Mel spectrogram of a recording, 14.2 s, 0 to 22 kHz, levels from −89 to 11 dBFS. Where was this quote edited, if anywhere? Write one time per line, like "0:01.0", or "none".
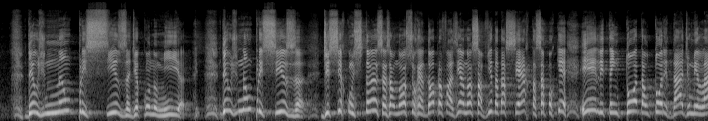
0:03.8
